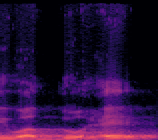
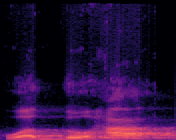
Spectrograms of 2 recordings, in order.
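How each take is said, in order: First: The final vowel leans toward e. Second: The final vowel is an open a.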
